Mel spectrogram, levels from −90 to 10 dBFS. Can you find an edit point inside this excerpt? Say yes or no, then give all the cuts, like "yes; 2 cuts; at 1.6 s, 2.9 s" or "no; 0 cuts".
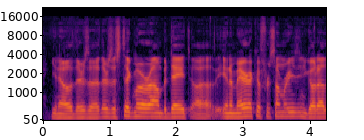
yes; 1 cut; at 2.2 s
